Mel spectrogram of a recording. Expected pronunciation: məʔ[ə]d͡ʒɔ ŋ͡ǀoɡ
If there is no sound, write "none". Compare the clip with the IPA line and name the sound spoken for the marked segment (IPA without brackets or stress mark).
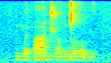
ɑ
